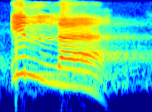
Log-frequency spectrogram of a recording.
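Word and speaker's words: إلا: Illa. Coba lamnya tidak usah ditasydid. 1 2 3. Berubah enggak maknanya? Kalau kita tasydid lamnya, illa itu artinya selain atau kecuali.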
